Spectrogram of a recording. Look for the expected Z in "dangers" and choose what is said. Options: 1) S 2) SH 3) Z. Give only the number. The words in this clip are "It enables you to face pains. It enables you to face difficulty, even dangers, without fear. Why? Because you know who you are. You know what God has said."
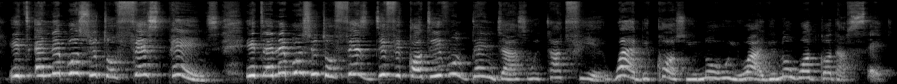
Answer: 1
